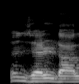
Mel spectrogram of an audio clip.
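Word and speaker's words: Kjeldahl: कि कौन सा है, जेल्डाल मेथड। साहब नाम इसमें केस साइलेंट है, जेल्डाल मेथड।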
